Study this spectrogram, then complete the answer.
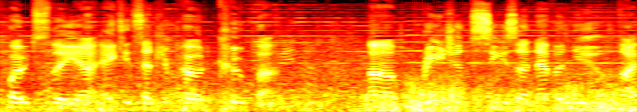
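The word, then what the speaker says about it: Cowper: of our British imperialism so Cooper is about Co WP er but pronounced Cooper he's a minor poet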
